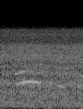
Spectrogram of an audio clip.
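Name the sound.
Gatitika Twin Falls waterfall, Kirinyaga, Kenya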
